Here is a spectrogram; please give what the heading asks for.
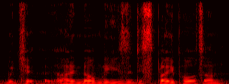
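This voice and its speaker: A man with a husky, hoarse voice from a cough, rambling casually while streaming a game and reading item text aloud. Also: medium pitch, little pitch movement, a little fast, darkish tone, slight background noise.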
